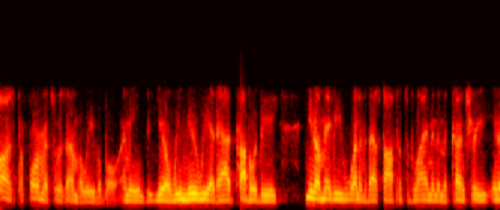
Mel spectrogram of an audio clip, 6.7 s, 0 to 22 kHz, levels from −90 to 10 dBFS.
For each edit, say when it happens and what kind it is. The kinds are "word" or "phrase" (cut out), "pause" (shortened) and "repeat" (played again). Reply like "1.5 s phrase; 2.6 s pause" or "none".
none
